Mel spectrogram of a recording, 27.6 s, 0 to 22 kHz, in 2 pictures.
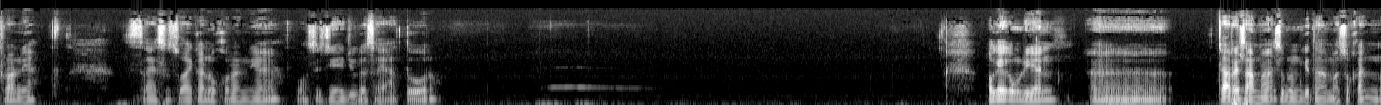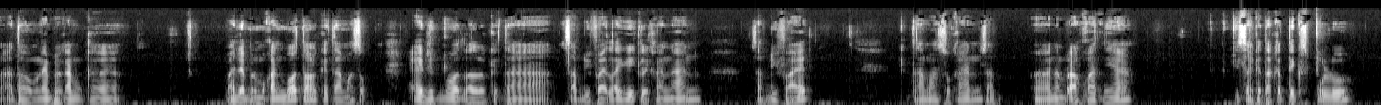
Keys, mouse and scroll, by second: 1.7 s, 4.0 click, 5.5 s, 7.1 click, 8.7-11.6 middle drag, 11.6 click, 13.2-16.6 middle drag, 18.2 Tab, 21.7-27.1 right drag, 27.1-27.6 drag.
